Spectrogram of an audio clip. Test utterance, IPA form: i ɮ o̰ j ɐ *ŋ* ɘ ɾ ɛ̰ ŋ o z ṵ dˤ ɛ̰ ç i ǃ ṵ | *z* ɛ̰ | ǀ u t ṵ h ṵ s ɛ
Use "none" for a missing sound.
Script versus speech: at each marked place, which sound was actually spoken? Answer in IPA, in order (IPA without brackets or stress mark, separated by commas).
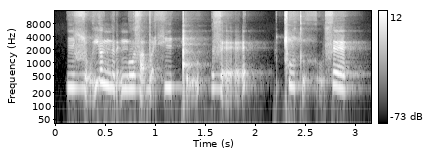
ŋ, z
